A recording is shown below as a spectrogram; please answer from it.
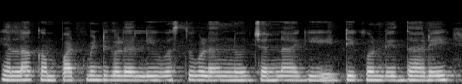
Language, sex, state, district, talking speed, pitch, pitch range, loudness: Kannada, female, Karnataka, Bidar, 80 wpm, 195 Hz, 195-200 Hz, -14 LUFS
